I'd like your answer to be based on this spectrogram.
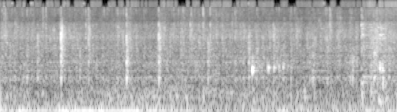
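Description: Spice masala for ghugni, with salt and turmeric, sizzles softly in a pan while being stirred and fried, giving a steady faint crackle with a few sharp scrape ticks from the spoon.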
